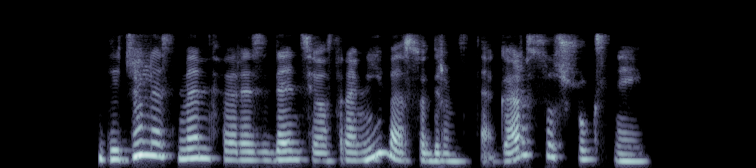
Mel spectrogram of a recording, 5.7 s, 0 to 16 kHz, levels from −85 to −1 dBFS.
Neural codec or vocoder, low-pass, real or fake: codec, 16 kHz, 6 kbps, DAC; 7.2 kHz; fake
